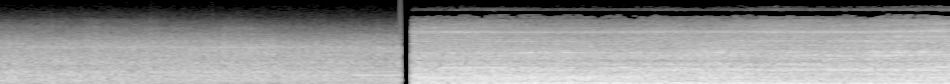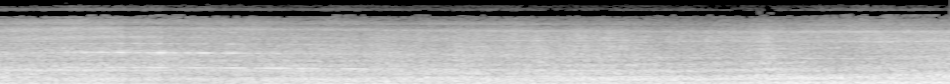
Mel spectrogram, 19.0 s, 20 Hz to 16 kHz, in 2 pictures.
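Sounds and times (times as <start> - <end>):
faint engine whine: 0.0 - 19.0
jet engines roaring: 0.0 - 19.0.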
